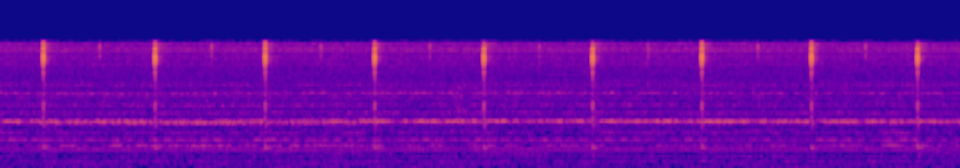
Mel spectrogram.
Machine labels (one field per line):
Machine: valve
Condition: abnormal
